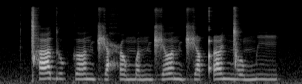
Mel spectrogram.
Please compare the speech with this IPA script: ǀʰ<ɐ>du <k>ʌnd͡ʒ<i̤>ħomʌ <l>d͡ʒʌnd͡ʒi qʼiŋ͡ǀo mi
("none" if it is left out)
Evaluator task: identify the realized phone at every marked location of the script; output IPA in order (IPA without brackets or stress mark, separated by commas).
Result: a, k, i, n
